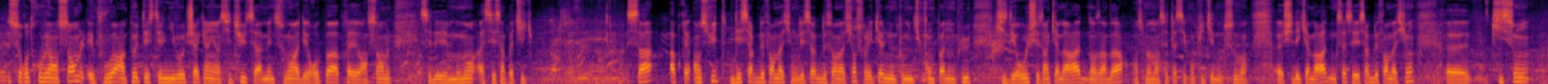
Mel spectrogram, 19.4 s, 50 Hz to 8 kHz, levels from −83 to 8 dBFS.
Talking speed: 245 wpm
